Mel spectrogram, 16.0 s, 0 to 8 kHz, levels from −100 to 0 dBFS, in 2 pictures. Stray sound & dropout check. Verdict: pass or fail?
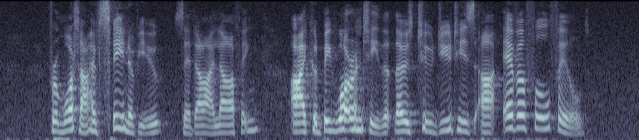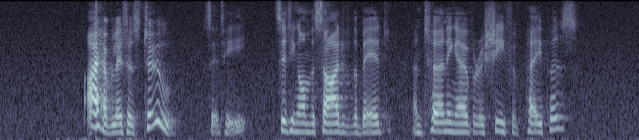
pass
